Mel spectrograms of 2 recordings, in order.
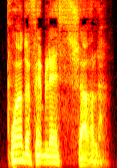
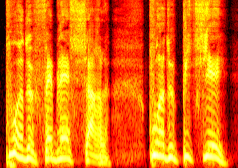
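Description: First: Raised, firm queenly command; hard voice. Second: Very high, loud enraged exclamation; furious outburst. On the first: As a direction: order him sternly, settling on the name. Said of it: "la voix dure d'Isabelle d'Angleterre". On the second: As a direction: hurl it back in fury. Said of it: "un sursaut de fureur". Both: A narrator's reading.

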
